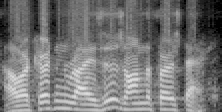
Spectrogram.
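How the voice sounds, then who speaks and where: A man's voice: on the high side, measured pace. A man hosting and narrating a 1940s radio theatre in a formal, theatrical scripted style. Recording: muffled 1940s radio broadcast.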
